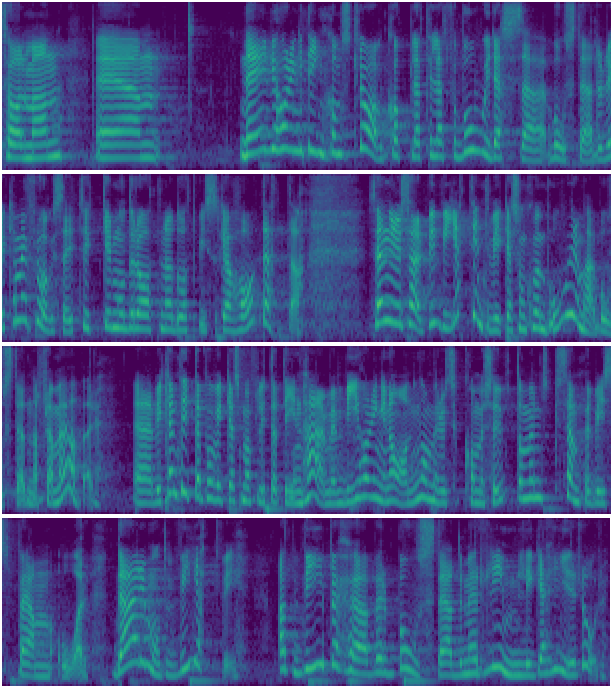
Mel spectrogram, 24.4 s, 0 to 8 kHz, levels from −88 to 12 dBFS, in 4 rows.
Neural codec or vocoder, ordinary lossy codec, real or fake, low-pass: none; none; real; none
